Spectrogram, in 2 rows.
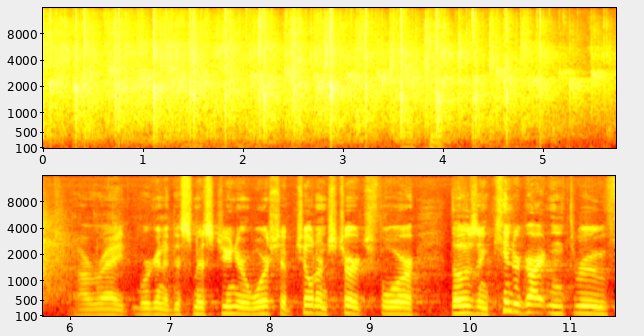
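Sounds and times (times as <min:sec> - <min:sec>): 
audience applauding: 0:00.0 - 0:05.9
speech: 0:06.7 - 0:11.4.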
